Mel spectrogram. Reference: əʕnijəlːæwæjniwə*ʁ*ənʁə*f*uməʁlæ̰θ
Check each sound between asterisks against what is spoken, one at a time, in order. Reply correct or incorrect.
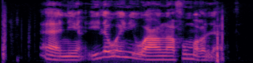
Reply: incorrect: ʕ, correct

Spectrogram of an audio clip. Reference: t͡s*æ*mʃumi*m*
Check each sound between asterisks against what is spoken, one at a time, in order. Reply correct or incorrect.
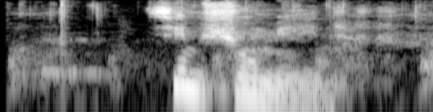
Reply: incorrect: i, incorrect: n

